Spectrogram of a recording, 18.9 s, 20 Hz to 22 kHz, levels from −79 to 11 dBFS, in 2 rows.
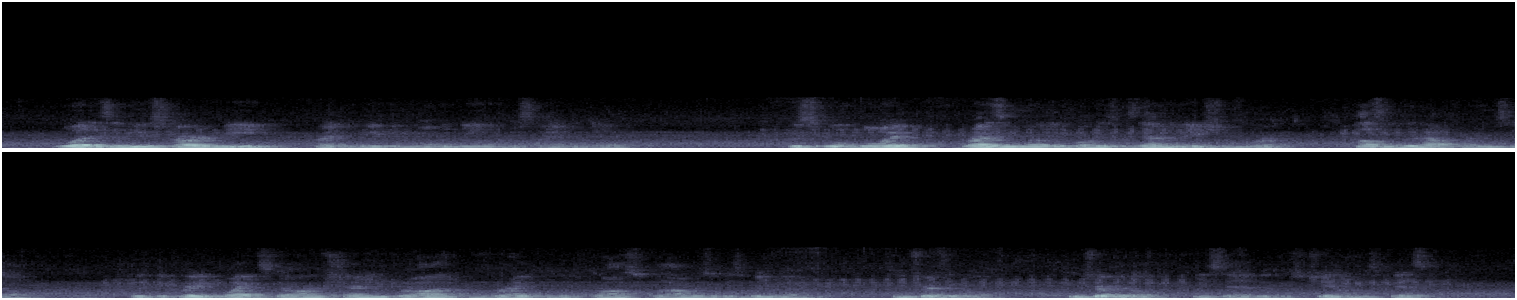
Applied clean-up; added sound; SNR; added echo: none; Bird; 16 dB; reverberation time 0.6 s.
